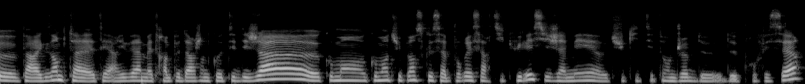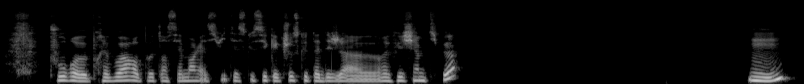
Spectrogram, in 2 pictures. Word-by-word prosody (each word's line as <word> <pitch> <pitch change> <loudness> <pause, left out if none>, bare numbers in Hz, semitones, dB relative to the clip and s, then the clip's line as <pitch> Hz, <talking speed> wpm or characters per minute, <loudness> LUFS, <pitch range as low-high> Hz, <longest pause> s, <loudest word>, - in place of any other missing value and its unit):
heu, 160 - -4
par 160 -1 +1
exemple, 195 +6 +1
tu 195 - -2
as 150 -3 +3
tu 160 +2 -4
es - - 0
arrivé 160 +3 -1
à 175 - +2
mettre 160 -1 -2
un 155 - -1
peu 165 0 -4
d'argent 165 +1 0
de 160 - -2
côté 165 +1 -3
déjà, 225 +7 +6
heu, 175 - +1
comment 180 0 0
comment 190 +2 0
tu 190 0 -5
penses 195 0 -2
que 190 -2 -2
ça 165 -2 -2
pourrait 165 +4 -2
s'articuler 175 +5 -3
si 195 -7 -3
jamais, 170 +2 -1
heu, 150 -2 -4
tu 165 +2 -10
quittais 160 -1 -13
ton 165 -2 -3
job 165 -1 -1
de 150 -1 -4
de 80 - -2
professeur 155 - 0 0.5
pour, 185 -2 +2
heu, 150 -1 +3
prévoir 175 +3 0
potentiellement 165 0 -5
la - - -5
suite? 225 -5 -11
Est-ce 160 -2 -6
que - - -10
c'est 185 +1 -3
quelque 160 -1 -3
chose 185 0 -3
que 180 - -3
tu 165 - -2
as - - +3
déjà, 80 - -1
heu, 75 0 -1
réfléchi 165 +2 0
un 180 - +2
petit - - -10
peu? 245 - +4 3.0
Mmh 175 -3 +5
mh. 280 +3 +4
170 Hz, 215 wpm, -26 LUFS, 160-185 Hz, 3.0 s, déjà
